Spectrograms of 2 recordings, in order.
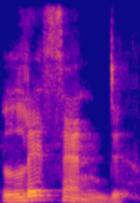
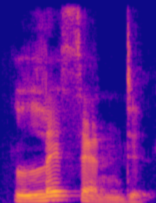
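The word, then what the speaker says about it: listened: nuestro verbo en pasado en cuanto a la pronuncia tiene terminación d vale termina en D entonces forma base repite conmigo Listen Listen ahora vamos con la forma pasada terminen de Listen que tiene que sonar la de D Listen Okay Listen Great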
